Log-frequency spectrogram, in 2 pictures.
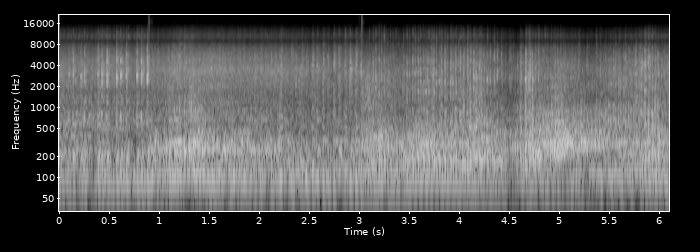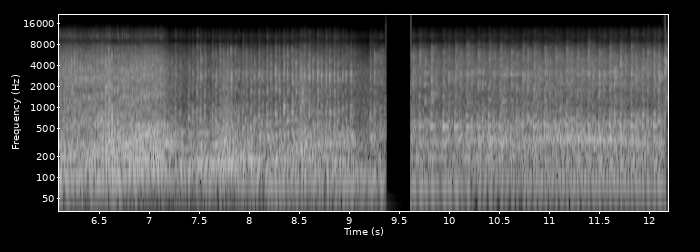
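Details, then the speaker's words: Stock Harley-Davidson V-twin, gauge showing empty after adding oxygenated racing fuel, hard starting: ragged revs that stumble and surge unevenly with a brief cut-out, misfiring; owner suspects a fouled spark plug, bad plug wire or bad injector. "I think I either got a bad plug wire or a bad plug or a bad injector something is [ __ ]"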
